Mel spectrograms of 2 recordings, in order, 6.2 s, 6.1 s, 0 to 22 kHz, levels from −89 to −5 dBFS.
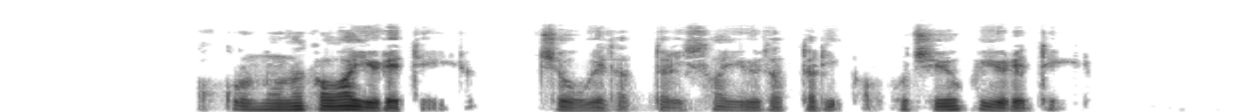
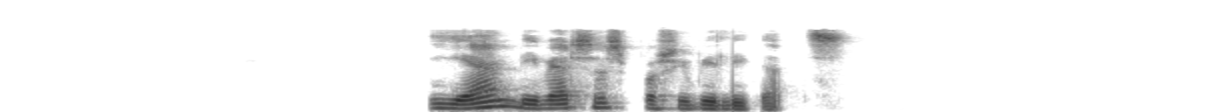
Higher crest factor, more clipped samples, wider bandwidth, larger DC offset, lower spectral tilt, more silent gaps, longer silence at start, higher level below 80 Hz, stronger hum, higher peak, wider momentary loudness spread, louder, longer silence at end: about the same, 24 dB vs 22 dB; neither; first, 8.8 kHz vs 7.8 kHz; neither; first, -6 dB/octave vs -4.5 dB/octave; first, 2.40-2.68 s vs none; second, 1.15 s vs 2.15 s; first, -50 dBFS vs -70 dBFS; neither; first, -2 dBFS vs -10 dBFS; first, 18 LU vs 8 LU; first, -25 LUFS vs -28 LUFS; second, 0.9 s vs 1.9 s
